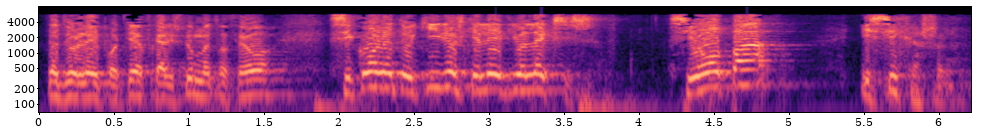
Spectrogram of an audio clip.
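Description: Man preaching a fiery sermon, kinda high voice, goes loud then drops to a hush, dull muffled recording. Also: animated. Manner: fervent, swings between loud exclamations and hushed asides.

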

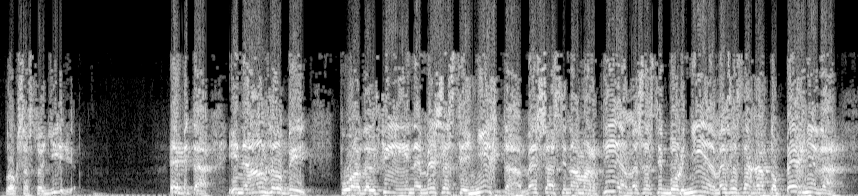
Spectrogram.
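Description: Emphatic, bright-voiced male preacher. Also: sits high, poor audio. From Greece. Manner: emphatic preaching, rising to shouts. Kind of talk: sermon.

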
